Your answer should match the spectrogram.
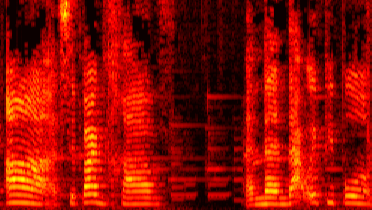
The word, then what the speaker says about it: c'est pas grave: The way you're gonna pronounce this is, c'est pas grave.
